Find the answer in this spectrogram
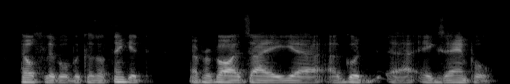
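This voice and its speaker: Against a quiet background, a man with an Australian accent speaks at a moderate pace and a fairly low pitch. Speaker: public health professor. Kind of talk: lecture.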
